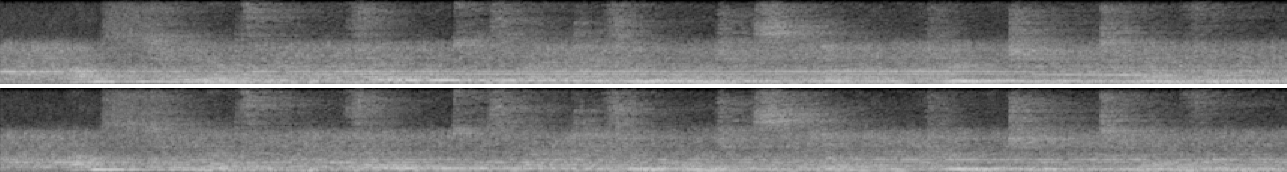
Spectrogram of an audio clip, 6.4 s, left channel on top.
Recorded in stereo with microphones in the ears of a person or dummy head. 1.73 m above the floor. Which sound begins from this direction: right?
A woman speaking, at 0.3 s.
